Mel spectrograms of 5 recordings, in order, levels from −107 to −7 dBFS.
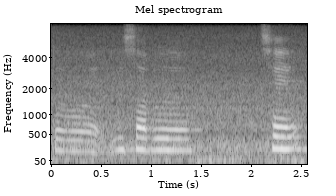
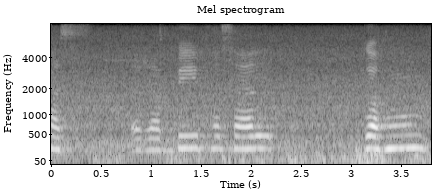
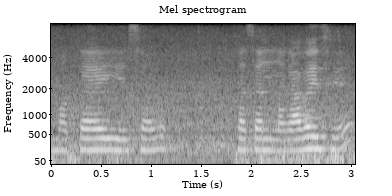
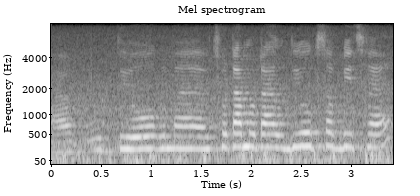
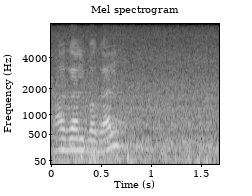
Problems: none marked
